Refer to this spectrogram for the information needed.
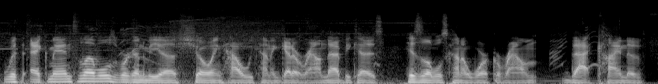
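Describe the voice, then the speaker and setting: A man giving casual video game commentary, explaining things in a hesitant, measured way. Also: low voice. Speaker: host of a group video game playthrough. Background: video game music.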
